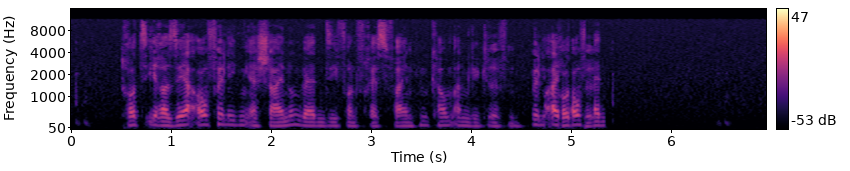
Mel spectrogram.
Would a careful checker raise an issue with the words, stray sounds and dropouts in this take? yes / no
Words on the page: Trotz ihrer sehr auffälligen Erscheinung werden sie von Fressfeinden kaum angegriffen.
yes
